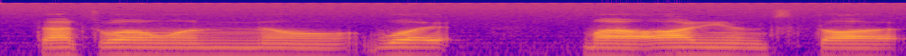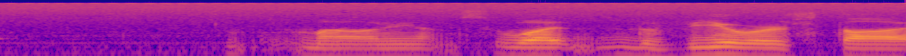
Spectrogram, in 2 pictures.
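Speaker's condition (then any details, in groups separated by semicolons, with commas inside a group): Brain injury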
